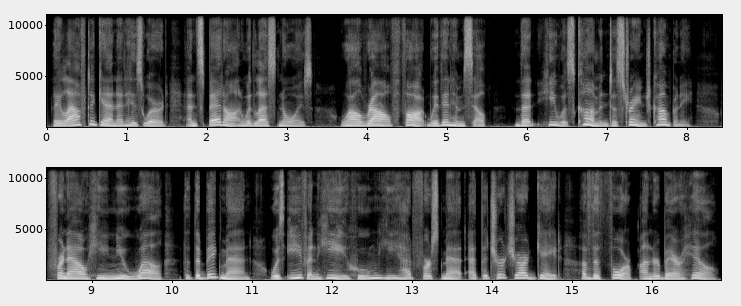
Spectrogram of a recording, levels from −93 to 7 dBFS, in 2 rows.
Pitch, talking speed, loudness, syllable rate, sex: 205 Hz, 180 wpm, -18 LUFS, 4.4 syllables/s, female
